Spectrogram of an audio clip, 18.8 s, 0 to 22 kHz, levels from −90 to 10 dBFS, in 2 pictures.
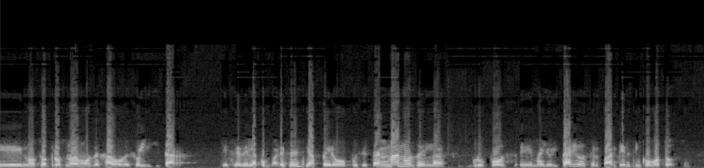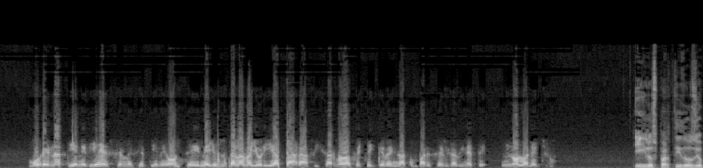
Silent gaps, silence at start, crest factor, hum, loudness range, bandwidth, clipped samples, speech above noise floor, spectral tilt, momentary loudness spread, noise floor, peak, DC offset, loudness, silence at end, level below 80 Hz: none; 0 s; 14 dB; none; 4 LU; 15.5 kHz; under 0.1%; 36 dB; -4.5 dB/octave; 9 LU; -51 dBFS; 0 dBFS; under 0.1%; -15 LUFS; 0 s; -52 dBFS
